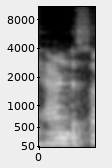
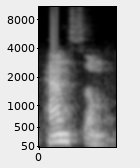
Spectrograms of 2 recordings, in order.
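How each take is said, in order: First: The d sound is pronounced. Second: The d sound is left out. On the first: The speaker calls it wrong. "ये हैंडसम नहीं है" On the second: The speaker calls it right. "डी को छोड़ के हैंडसम"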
